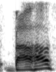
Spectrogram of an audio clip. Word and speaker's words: Bauhaus: I actually Bauhaus. Is that how you pronounce it? – Yes.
